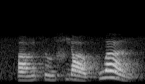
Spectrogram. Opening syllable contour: rising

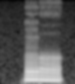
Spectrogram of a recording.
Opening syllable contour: low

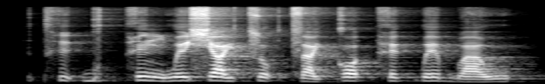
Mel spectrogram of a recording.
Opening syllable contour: high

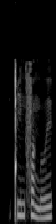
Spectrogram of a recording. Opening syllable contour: high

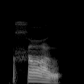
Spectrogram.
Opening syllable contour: falling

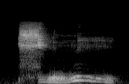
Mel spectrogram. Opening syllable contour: low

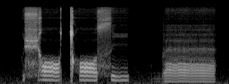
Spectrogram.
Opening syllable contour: high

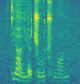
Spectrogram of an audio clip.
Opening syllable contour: falling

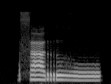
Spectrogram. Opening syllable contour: high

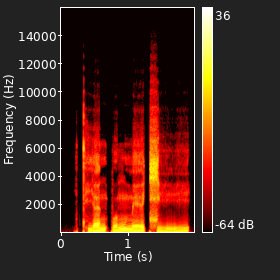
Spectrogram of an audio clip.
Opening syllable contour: rising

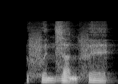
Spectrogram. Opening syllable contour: low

